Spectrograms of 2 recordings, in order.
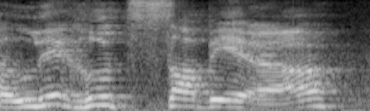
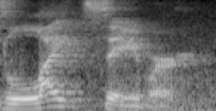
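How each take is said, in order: First: The word is said with altered, odd vowels. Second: The word is said in its usual form. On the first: The speaker calls it wrong. "The second somebody calls it a lighut sabir, I'm gonna punch somebody" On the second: The speaker calls it right. "The only thing that doesn't have two pronunciations"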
